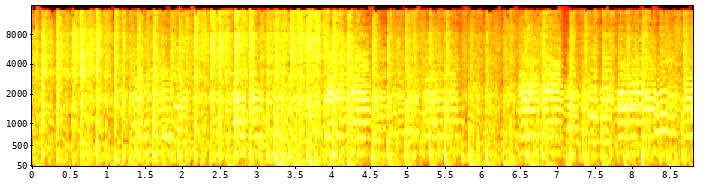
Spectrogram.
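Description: Brass band playing live: trumpets over a steady drum beat, the trumpet lines growing stronger about four seconds in.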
